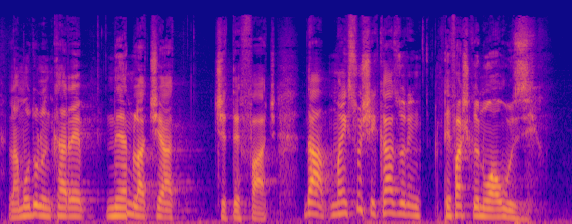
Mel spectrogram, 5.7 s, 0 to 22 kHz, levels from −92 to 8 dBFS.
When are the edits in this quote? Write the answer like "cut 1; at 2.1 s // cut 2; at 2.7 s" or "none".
cut 1; at 1.3 s // cut 2; at 4.2 s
